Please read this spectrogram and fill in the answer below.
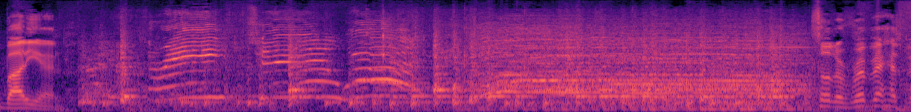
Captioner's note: cheering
